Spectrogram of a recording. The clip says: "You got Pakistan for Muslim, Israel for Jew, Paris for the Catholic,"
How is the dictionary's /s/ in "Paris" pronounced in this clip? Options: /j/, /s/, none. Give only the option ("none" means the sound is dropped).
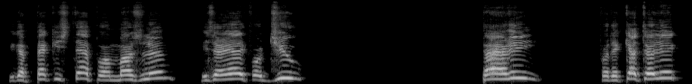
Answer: none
